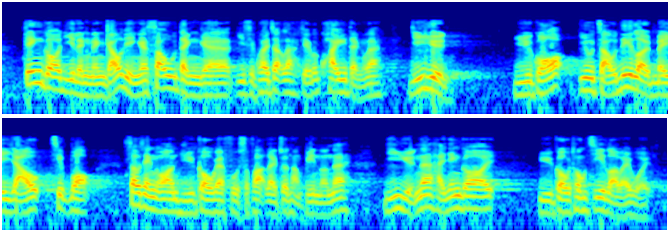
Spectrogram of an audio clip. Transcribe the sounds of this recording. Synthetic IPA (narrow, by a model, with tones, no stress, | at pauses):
kɪ˥ŋkɔː˧jiː˨lɪ˨˩ŋlɪ˨˩ŋkɐ˨˥wliː˨˩nkɛː˧sɐ˥wt̪ɪ˨ŋkɛː˧ji˨˧siː˨˩kʷʰɐ˥jt͡sɐ˥k̚lɛː˥jɪ˨k̚t̪o˥wkʷʰɐ˥jt̪ɪ˨ŋlɛː˥ | jiː˨˧jyː˨˩n | jyː˨˩kʷwɔː˨˥jiː˧wt͡sɐ˨˥wniː˥lɵ˨ɥme˨jːɐ˨˧wt͡siː˧p̚wɔː˨k̚ | sɐ˥wt͡sɪ˧ŋːɔː˧njyː˨˩ko˧wkɛː˧fuː˨sɵ˨k̚faː˧t̚lɐ˨˩jt͡ʃɵ˧nhɐ˨˩ŋpiː˨nlɵ˨˩nlɛː˥ | jiː˨˧ɥyː˨˩nlɛː˥ɦɐ˨jːɪ˥ŋkɔː˥j | jyː˨˩ko˧wt̪ʰʊ˥ŋt͡siː˥lɔː˨˩wɐ̰˨˥jwuː˨˥j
